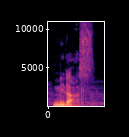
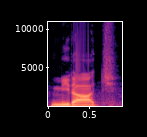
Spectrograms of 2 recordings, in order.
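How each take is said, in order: First: The word ends with an 's' sound. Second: The word ends with a 'j' sound. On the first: The speaker calls it right. "ऐसा है मी रा स, ये आधा स है" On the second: The speaker calls it wrong. "इसका मतलब आप ऐसा पढ़ेंगे मिराज ... लेकिन ऐसा नहीं है"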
